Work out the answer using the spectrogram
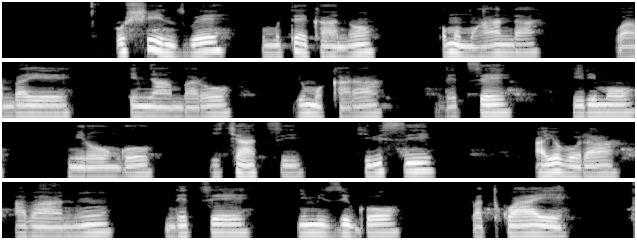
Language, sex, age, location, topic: Kinyarwanda, male, 25-35, Kigali, government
